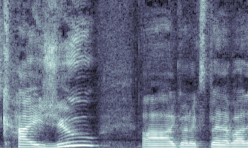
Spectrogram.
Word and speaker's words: Kaiju: cat racing it's a very weird name is pronounced Caillou I'm going to explain about it a little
